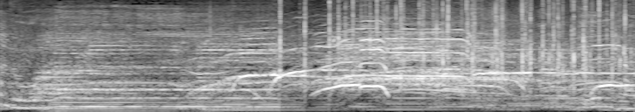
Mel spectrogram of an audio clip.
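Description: A live rock band holds a chord while the crowd cheers and screams, with many high voices rising and falling from about two seconds in and scattered clapping in the second half.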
